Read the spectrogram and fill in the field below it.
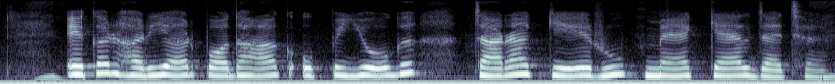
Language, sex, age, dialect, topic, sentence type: Maithili, female, 18-24, Eastern / Thethi, agriculture, statement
